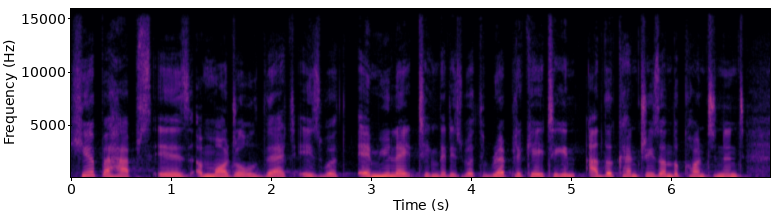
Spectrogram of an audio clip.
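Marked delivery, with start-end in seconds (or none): none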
